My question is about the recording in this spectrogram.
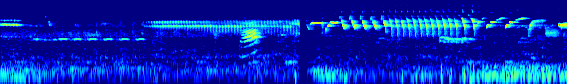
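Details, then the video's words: Canary in the morning giving a long low tone and a high sustained whistle, a quick rising sweep, a brief silence, then bursts of rapid high trills and chattering notes. "kicauan burung kenari"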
